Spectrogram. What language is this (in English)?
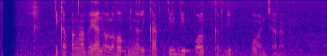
Sundanese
